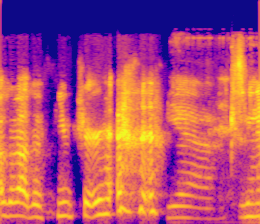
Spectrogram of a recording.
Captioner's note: chuckling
